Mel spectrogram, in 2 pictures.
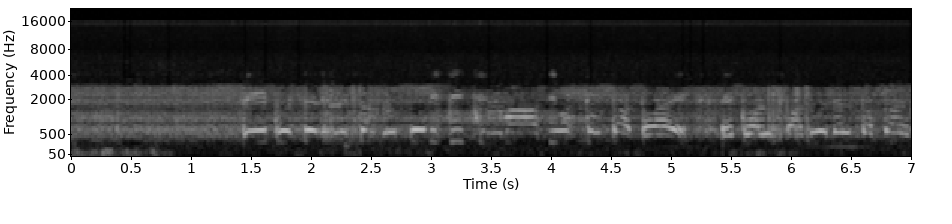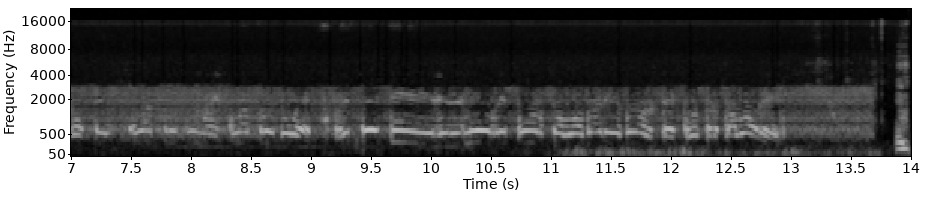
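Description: A distant amateur station's voice coming in over a portable QRP transceiver's speaker: thin, narrow speech over steady band hiss. About a second and a half of hiss comes first, and the voice stops just before the end.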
